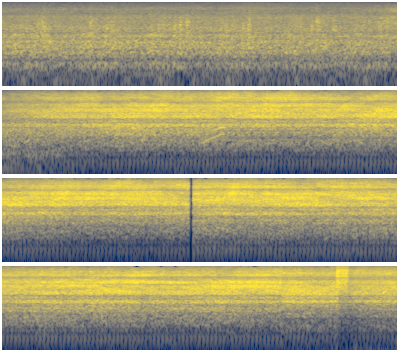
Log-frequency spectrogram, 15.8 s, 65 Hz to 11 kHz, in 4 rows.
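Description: Steam locomotive 423.0145 rumbling and rattling on the rails, then from about four seconds in a steady, louder hiss of escaping steam that carries on.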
